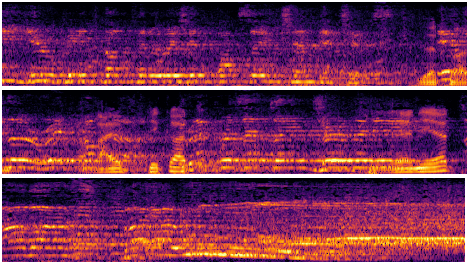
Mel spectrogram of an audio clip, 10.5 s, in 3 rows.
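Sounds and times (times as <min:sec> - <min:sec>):
speech: 0:00.2 - 0:08.8
large crowd applauding and cheering: 0:08.1 - 0:10.4
voice-like whoop: 0:08.3 - 0:10.4.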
